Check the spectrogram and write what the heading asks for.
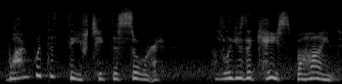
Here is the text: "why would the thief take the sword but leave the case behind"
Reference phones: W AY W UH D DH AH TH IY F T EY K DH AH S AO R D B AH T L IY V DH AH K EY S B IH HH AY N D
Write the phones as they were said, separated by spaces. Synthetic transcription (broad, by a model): W AY W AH D DH AH TH IY F T EY K DH AH S AO R D B AH T L IY V DH AH K EY S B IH HH AY N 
